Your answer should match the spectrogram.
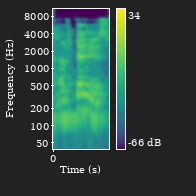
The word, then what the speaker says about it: Artemio: Yeah, Artemio's fine.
